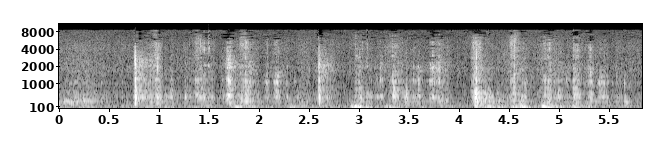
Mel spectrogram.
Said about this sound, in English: So again, with our bell peppers, we're just going to dice this up small like we did our celery pieces. So I'm just going to clean it up a little bit with the vein, just cut it out. Okay, So now we'll just begin by dicing our bell pepper.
